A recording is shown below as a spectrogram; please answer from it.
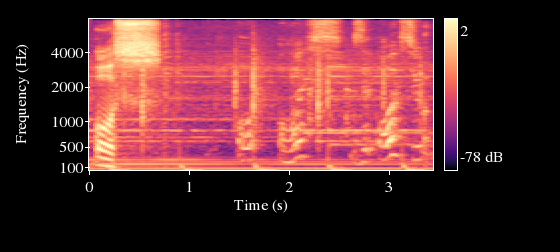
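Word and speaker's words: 押忍: Yeah, like os. Os? Is it os or oos? O-S-U in the Japanese pronunciation.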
